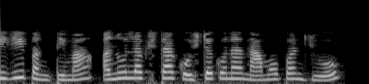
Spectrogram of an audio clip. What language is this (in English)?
Gujarati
